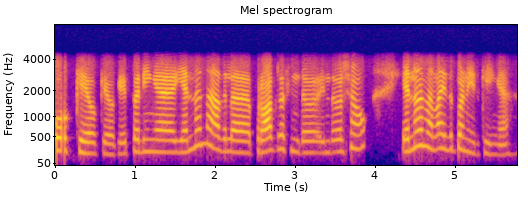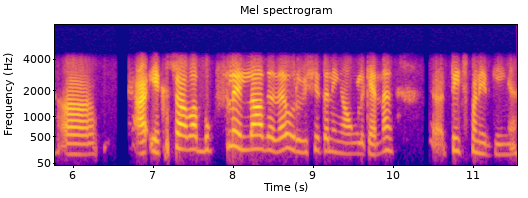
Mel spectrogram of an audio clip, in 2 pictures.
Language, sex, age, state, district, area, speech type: Tamil, male, 30-45, Tamil Nadu, Cuddalore, urban, conversation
